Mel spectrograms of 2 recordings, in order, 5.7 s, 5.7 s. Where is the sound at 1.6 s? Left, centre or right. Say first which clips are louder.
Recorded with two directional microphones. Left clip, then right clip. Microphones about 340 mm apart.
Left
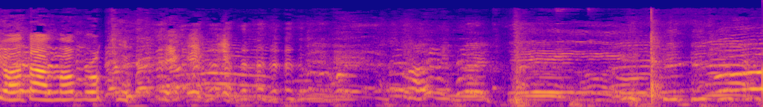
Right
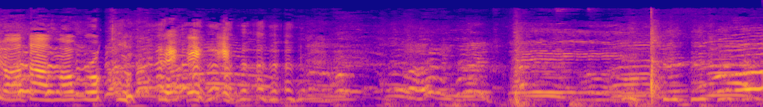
Right 5 dB; right.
